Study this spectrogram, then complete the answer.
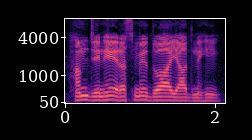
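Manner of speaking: ordinary delivery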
